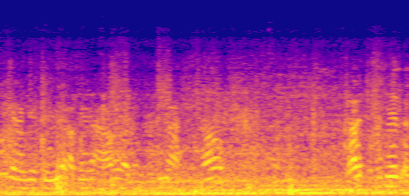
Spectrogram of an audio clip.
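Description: Steady low rumble of a bus engine and road noise heard inside the passenger cabin, with passengers' voices talking quietly over it.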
